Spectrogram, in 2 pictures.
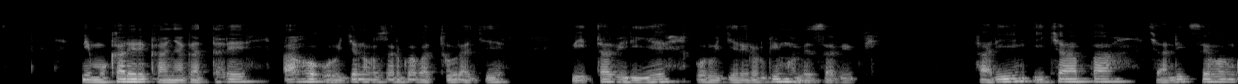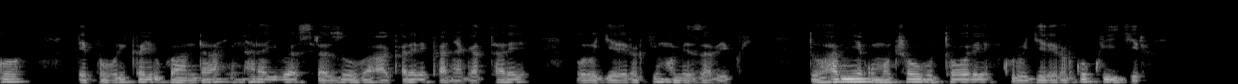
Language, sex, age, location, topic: Kinyarwanda, male, 25-35, Nyagatare, government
